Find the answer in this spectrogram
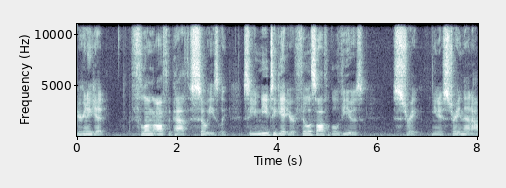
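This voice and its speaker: Audible room echo surrounds a man's fairly low voice. He keeps a moderate pace and fairly even intonation. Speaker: YouTuber explaining Buddhism. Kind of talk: informal lecture to camera. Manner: casual, with fillers and restarts.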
